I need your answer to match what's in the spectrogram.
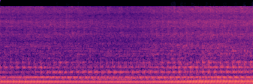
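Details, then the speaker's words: MG TF with a new engine and turbo conversion, first start, engine bay fans running (owner suspects the coolant temperature sensor): steady, loud throbbing idle with a deep, even beat of about three to four pulses a second; excessively loud running. "God, she's loud."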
